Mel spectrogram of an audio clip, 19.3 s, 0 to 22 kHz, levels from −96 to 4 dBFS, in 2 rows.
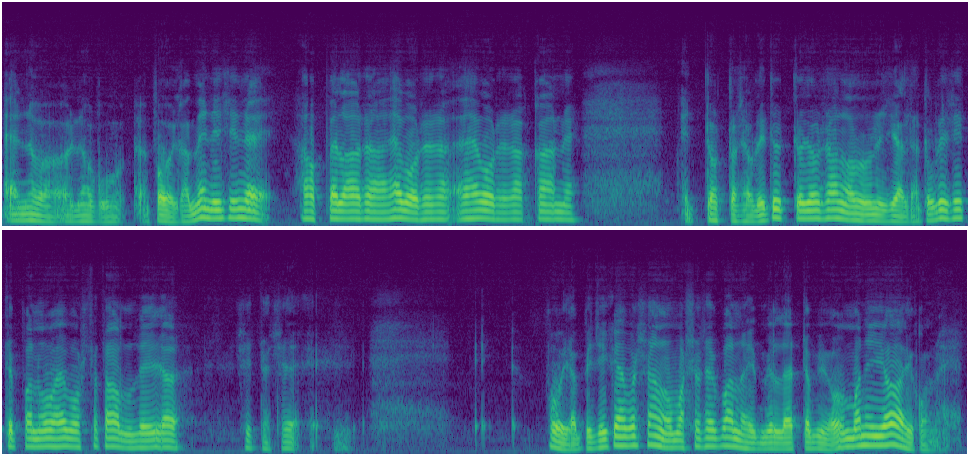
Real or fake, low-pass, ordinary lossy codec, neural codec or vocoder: fake; 19.8 kHz; none; vocoder, 44.1 kHz, 128 mel bands, Pupu-Vocoder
